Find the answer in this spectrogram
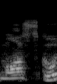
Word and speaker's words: MoSCoW: W is hood so it is pronounced as Moscow so that it will be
